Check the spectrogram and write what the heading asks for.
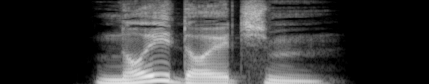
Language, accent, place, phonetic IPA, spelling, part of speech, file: German, Germany, Berlin, [ˈnɔɪ̯dɔɪ̯tʃm̩], neudeutschem, adjective, De-neudeutschem.ogg
- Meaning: strong dative masculine/neuter singular of neudeutsch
